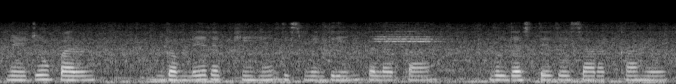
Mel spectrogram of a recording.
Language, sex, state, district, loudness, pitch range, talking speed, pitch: Hindi, female, Uttar Pradesh, Lucknow, -18 LUFS, 195-205 Hz, 115 wpm, 200 Hz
